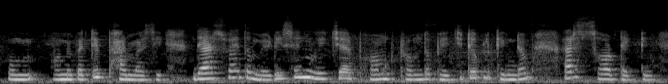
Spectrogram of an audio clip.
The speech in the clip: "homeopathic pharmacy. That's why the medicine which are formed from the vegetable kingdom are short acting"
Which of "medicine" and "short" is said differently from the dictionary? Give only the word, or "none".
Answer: short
